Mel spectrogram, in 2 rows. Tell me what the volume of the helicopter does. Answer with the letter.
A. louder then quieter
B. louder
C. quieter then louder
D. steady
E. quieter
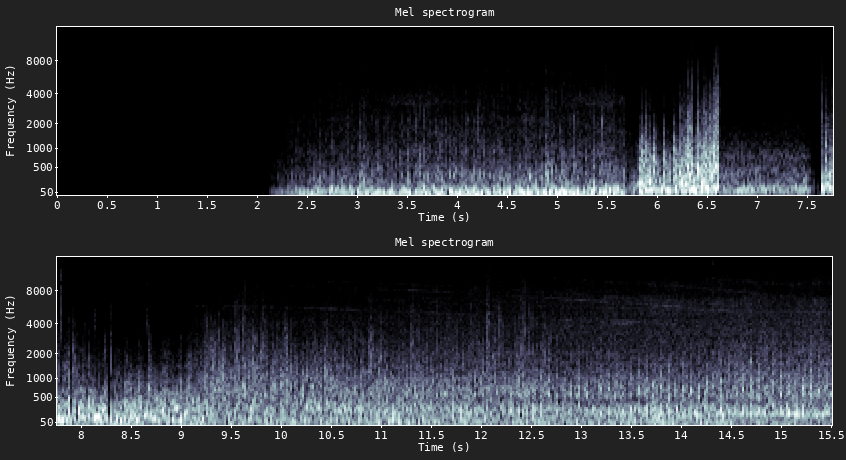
B.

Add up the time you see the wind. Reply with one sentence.
You can hear the wind for 13 seconds altogether.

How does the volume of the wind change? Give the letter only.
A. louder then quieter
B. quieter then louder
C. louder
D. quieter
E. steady
A.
